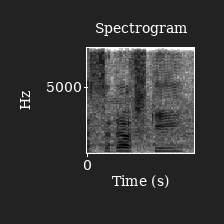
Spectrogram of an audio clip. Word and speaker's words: Sadowski: Palo Alto Networks, and Gorka Sadowski, although spelled with a W, but of Polish extraction, who's Director of Biz Dev for Security at Splunk.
